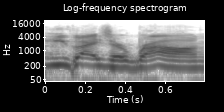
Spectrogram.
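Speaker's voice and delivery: usual speaking voice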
